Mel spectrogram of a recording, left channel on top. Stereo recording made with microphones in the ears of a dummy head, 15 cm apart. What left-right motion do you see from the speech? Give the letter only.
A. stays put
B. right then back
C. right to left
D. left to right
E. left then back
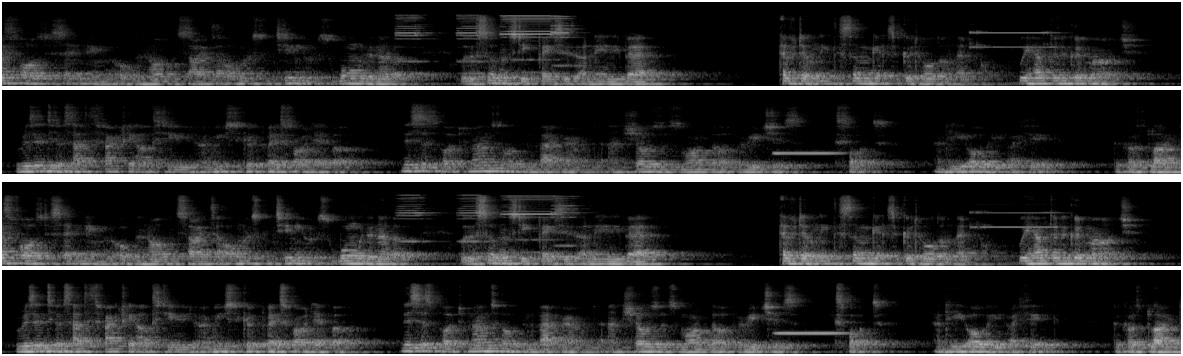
E.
